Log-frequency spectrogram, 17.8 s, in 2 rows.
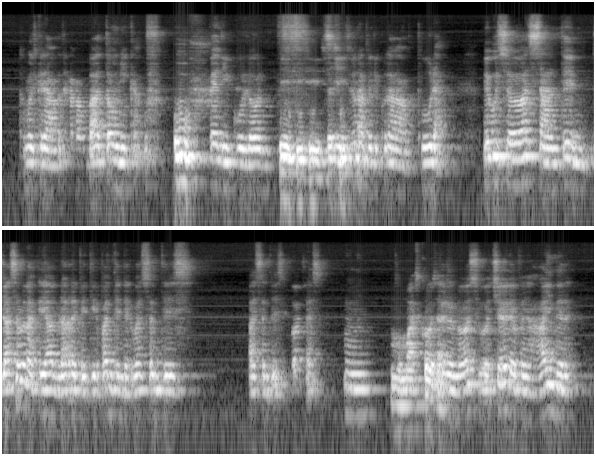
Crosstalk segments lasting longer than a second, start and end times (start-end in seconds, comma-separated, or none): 4.2-5.4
